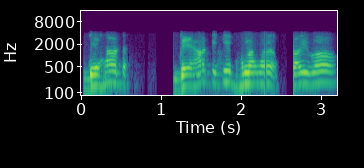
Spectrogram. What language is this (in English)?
Odia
